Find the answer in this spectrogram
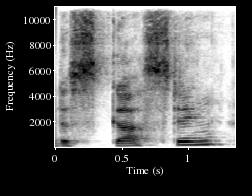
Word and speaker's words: disgusting: word disgusting disgusting and even though in disgusting we do have a g disc disgusting it really often does sound more like a k disc disgusting because we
